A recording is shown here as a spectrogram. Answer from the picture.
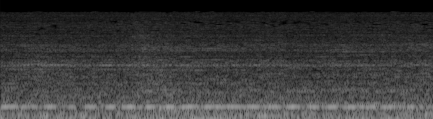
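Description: A steady background hum with one constant mid-pitched drone running through it, like machinery or ventilation.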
